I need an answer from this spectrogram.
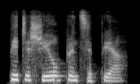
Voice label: "petitio principia", Indian; Dictionary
